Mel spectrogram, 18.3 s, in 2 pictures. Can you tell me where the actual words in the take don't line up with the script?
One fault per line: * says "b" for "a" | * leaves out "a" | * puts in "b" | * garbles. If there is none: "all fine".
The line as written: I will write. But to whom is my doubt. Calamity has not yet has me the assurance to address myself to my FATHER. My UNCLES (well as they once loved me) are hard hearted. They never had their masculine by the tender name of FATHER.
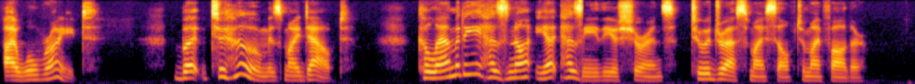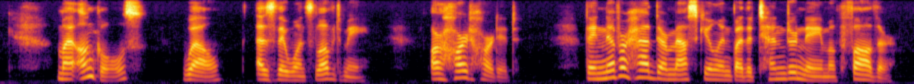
all fine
